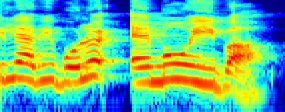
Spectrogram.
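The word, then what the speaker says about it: amoeba: नाम याद करने के लिए अभी बोलो एमोईबा. ओ भी है, बोलते वक्त ओ साइलेंट हो जाता है, सो एमीबा बोलते हैं.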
